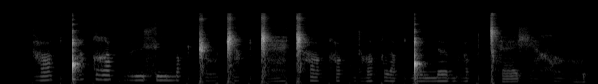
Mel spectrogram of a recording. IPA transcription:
ɡʱ ɑ q ŋ͡ǃ o̤ q ʁ ø q bʱ ʉ s i m u q ǁ o̤ ɡ͡ǁ æ̤ q ɡ͡ǁ æ̤ ǁʰ ɑ qʰ o q dʱ ɔ q l œ q ŋ͡ǃ ø n œ bʱ u q ǀʰ æ ʃ æ̤ χ o̤

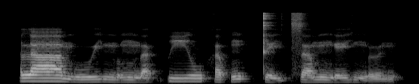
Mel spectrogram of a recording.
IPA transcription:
l aː˥ m uː˨˧ j n̪ ʊ˨˧ ŋ n̪ ɐ˨˥ k̚ p iː˥ w h ɐ˧ p̚ ŋ ɪ˧ k̚ t̪ e˨˩ j t͡s ɐ˨˧ m ŋ e˨˧ j ŋ ɵ˨˩ n

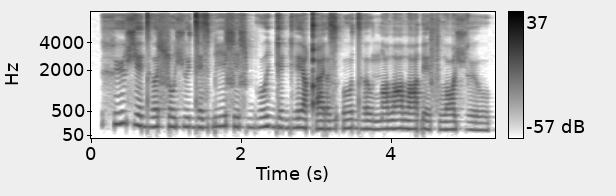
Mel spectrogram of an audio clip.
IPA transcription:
x y ç e dʱ ə ɬ ʊ ç y d e z ɓ i ɬ i ɬ bʱ ʊ i̯ ɡ e ɡʱ e qʼ e ɾ ə z ʔ ʊ dʱ ə u̯ n ə ðˤ i ðˤ ə ɗ e f ðˤ ʊ ç ʏ u̯

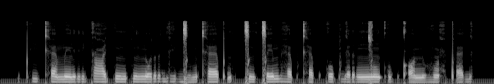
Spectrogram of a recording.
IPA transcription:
pʰ i kʰ æ m ẽ r i k ʕ i k ĩ m k ĩ n o r ɡʱ e ɡ͡ǀ ẽ m kʰ æ pʼ ĩ k ǀ ĩ ǀ e m ɦ æ p kʰ æ p k o p ɡ æ r ŋ͡ǀ õ kʼ u p kʼ ɒ n u ɦ õ ħ pʼ æ ɡ

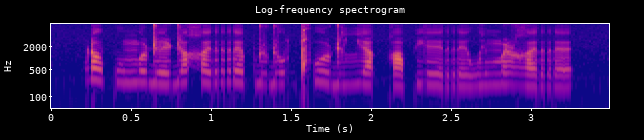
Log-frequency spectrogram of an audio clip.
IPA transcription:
ɽ ʌ p u m o ɖ e ɖ ɛ χ e r ɛ p ɖ u ɖ o ǃʼ u ɖ ɯ ʎ e q ʌ p j e r e w i m ʌ ɭ ʁ ɛ r ɛ

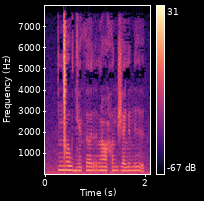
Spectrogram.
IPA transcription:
ŋ͡ǀ ʌ w dʲ æ̃ θ ɜ r l ɑ̃ h ʌ n ʒ æ lʲ ʌ n ɪ

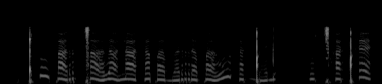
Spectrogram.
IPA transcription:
ǃʰ u˥˨ p a˧˩˧ r ǀ ɐː˧˩˧ ð ɐ˧˩˧ n a˧˩ θ ɐ˥˨ p ɐ˧˩ b ɐ˨˦ r ɐ˧˩˧ p ɐ˧˩˧ ɣ u˥˨ θ ɐ˨˦ ɡ͡ǃ ɛ˨˦ d | u˨˦ ǀʰ a˧˩ ǃʰ ɛ˥˨

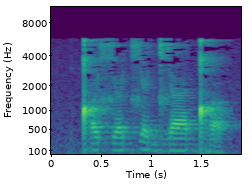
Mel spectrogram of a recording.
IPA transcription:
ǃʼ ʌ ɕ ə t͡ɕ ɛ d͡ʑ æ ɡ͡ǃ ʌ

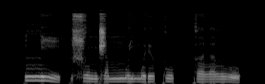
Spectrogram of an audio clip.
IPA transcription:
lː i | ɕ u n d͡ʒ ʌ mː u j m u ɾʲ u k u kː ʌ l ʌ l u

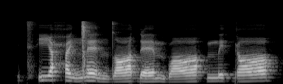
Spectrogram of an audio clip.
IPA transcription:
t͡sʼ i˥ ħ ɪ˥˩ ŋ͡ǀ ɛ˥˩ n d ɑ˨˦ ɗ ɛ˨˦ m b ɑ˨˦ | m ɪ˨˦ ɡ ɑ˨˦

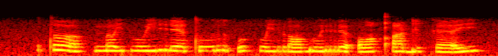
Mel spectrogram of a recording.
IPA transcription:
t ʌ | n ʌ j ɠ u j rʲ æ t u r ʔ u k u j r ɒ ɡ u rʲ ʌ ʔ ɔ qʼ ɛ ɡ i k ɛ j

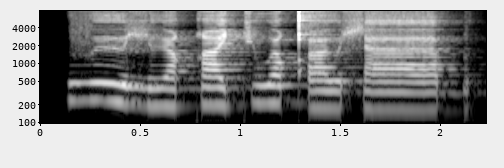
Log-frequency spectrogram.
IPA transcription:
v ʏː˦˨ ɮ ʏː˨ q æ˦ c uː˦ qʼ ɵː˨ ɬ aː˨ b

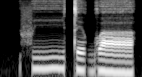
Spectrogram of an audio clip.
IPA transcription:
f iː t e ɡʷ aː

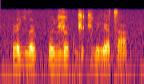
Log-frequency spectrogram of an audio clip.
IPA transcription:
ɭ ə ʎ ð œ ɭ pː ø ʎ ʐ ø p d͡ʒ œ t͡ʃ ʎ ø lʲ a d͡z a

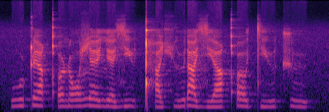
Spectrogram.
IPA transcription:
u ʈ ɛ qʼ u ɳ ɔ ɮ ɛ lʲ a zʲ ʉ ǃʰ a ç ʉ ɾ a zʲ a qʼ u tʲ ʉ t͡ʃ ʉ

